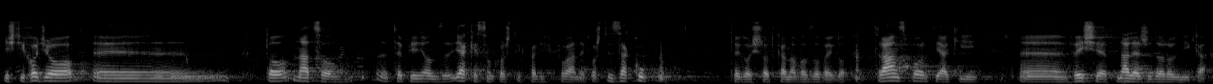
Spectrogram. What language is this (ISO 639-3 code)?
pol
